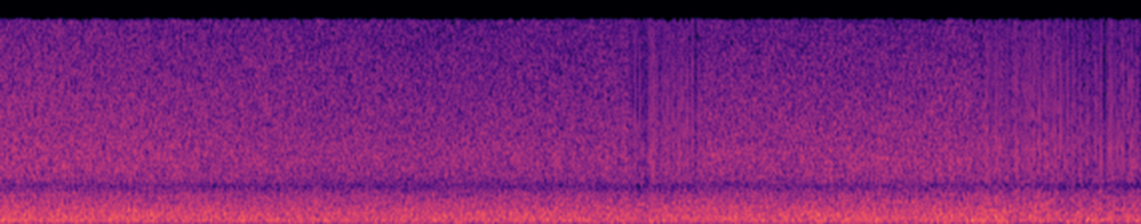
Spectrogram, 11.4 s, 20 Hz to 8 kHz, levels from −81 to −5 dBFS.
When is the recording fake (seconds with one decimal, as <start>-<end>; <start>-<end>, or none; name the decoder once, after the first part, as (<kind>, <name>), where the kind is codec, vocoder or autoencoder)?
6.3-7.0 (vocoder, BigVGAN v2); 9.8-11.4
